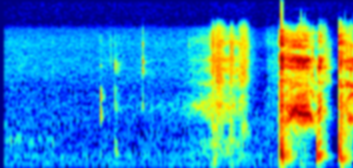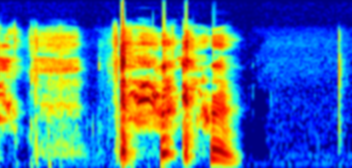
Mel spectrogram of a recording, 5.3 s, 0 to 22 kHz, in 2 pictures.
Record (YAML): cough_length: 5.3 s
cough_amplitude: 32768
cough_signal_mean_std_ratio: 0.34
survey_phase: alpha (2021-03-01 to 2021-08-12)
age: 45-64
gender: Female
wearing_mask: 'No'
symptom_cough_any: true
symptom_new_continuous_cough: true
symptom_abdominal_pain: true
symptom_fatigue: true
symptom_headache: true
symptom_change_to_sense_of_smell_or_taste: true
symptom_loss_of_taste: true
symptom_onset: 3 days
smoker_status: Ex-smoker
respiratory_condition_asthma: false
respiratory_condition_other: false
recruitment_source: Test and Trace
submission_delay: 1 day
covid_test_result: Positive
covid_test_method: RT-qPCR
covid_ct_value: 18.7
covid_ct_gene: ORF1ab gene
